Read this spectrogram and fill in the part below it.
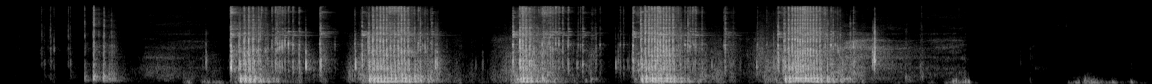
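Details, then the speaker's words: John Deere CS56 chainsaw (Oleomac 956/FCO 156 type), choke engaged, primed; 135 psi compression, pulls over easily. Small two-stroke fires and runs in about five one-second bursts with short pauses, catching readily; engine runs. "Well, we know it'll run, but she pulled over real easy."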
